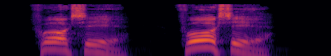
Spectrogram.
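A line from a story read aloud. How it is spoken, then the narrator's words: Yell. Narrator (Russian): заорал я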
